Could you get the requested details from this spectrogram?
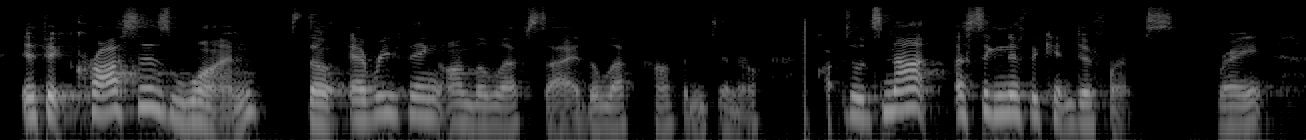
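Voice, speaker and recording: A woman uses a normal speaking voice at a moderate pace with lively intonation. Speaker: medical speaker presenting research. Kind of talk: conference presentation.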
